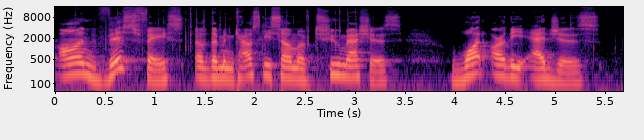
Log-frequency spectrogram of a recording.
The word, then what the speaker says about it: Minkowski: Minkowski is the correct pronunciation.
